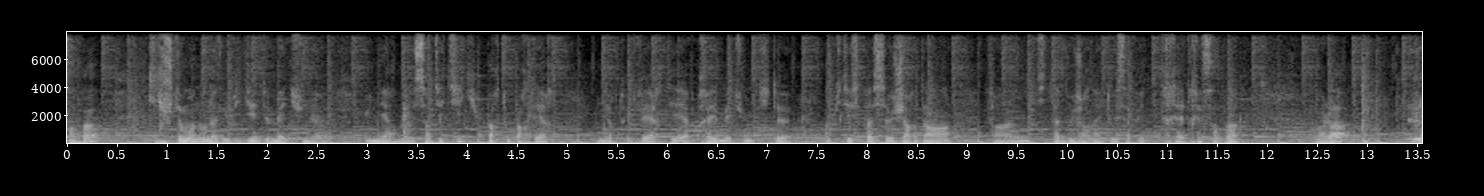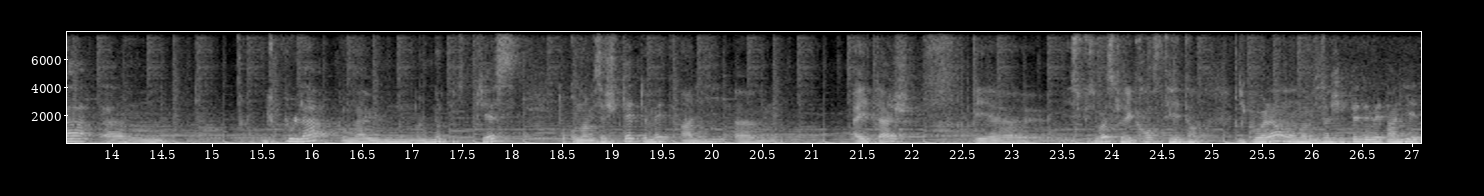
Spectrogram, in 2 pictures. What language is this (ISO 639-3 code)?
fra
